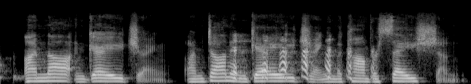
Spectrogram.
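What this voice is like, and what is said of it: Impression of Meredith. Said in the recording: “being such a good sport about my impression ... can we get one before I go? ... it's so good.”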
